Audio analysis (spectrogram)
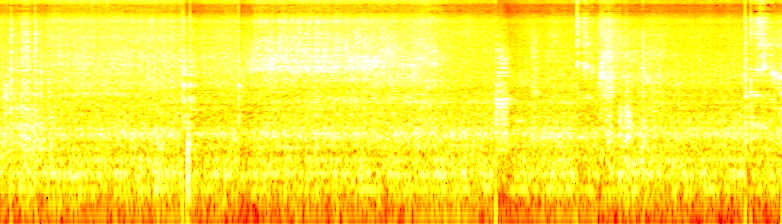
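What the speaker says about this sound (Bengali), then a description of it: "তো সবজিটা ভালোভাবে কষাই মশলার সাথে" Vegetables stir-fried with spices in a pan, a continuous close sizzle and scrape of stirring running throughout, with a few louder knocks and clatters of the utensil along the way.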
